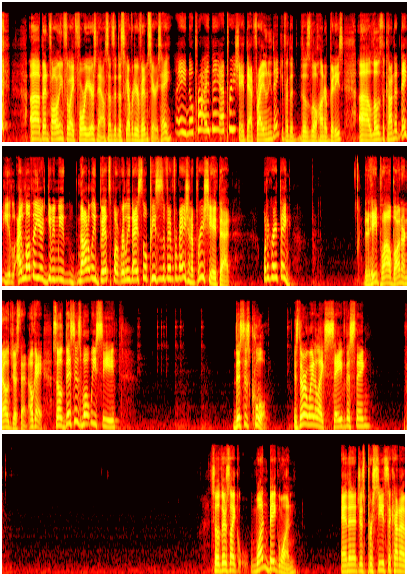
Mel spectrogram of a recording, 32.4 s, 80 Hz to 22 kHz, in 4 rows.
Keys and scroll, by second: 14.4 alt+f, 16.2 alt+{, 17.0 alt+[.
